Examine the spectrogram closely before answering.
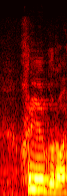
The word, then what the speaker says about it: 흙으로: 예를 들면 흙더미 할 때는 흙더미라고 하지 않잖아요. 흙더미라고 그렇게 발음해야 되고, 오늘처럼 흙으로, 흙이 이럴 때는 뒤에 이나 또 흙으로, 으로 이렇게 붙으면은 그것은 흙으로 이렇게 발음을 해야 된다는 것입니다.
